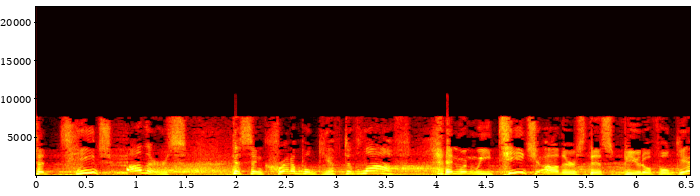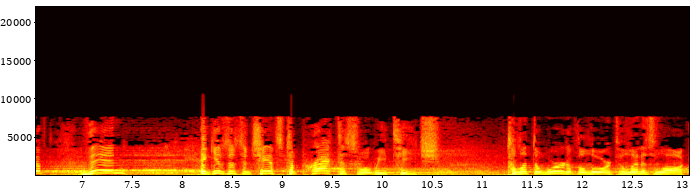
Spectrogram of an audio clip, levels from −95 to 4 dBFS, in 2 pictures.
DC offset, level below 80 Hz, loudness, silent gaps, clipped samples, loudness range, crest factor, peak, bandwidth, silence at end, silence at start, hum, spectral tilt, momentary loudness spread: under 0.1%; -32 dBFS; -17 LUFS; none; under 0.1%; 2 LU; 16 dB; 0 dBFS; 8 kHz; 0 s; 0 s; none; -6 dB/octave; 8 LU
